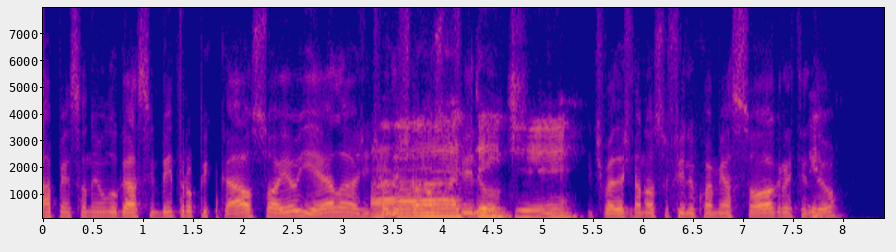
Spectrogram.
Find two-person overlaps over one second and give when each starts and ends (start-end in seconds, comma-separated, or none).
3.2-4.6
